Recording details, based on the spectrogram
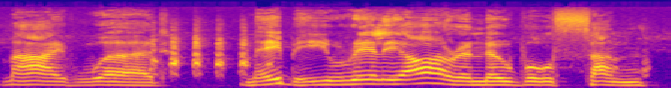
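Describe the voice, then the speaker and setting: A woman's voice: low voice, slow, noisy background. An actress playing an older village herbalist mother in a game, chatty and reassuring in rustic speech.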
